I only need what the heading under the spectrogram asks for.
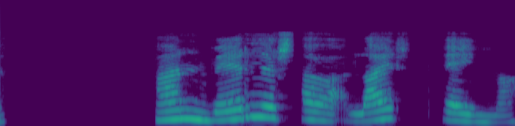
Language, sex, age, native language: Icelandic, male, 9, Icelandic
